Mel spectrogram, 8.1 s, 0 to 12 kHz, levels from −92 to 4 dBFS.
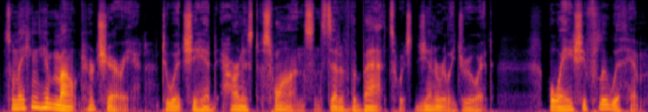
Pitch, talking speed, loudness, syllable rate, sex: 95 Hz, 185 wpm, -23 LUFS, 5.0 syllables/s, male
